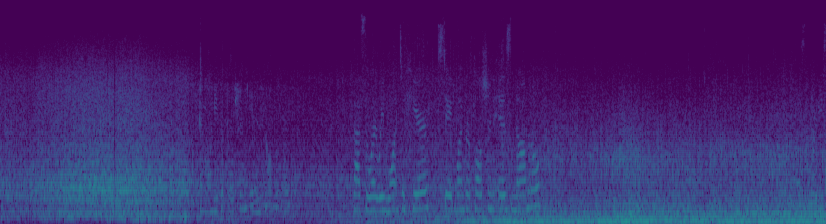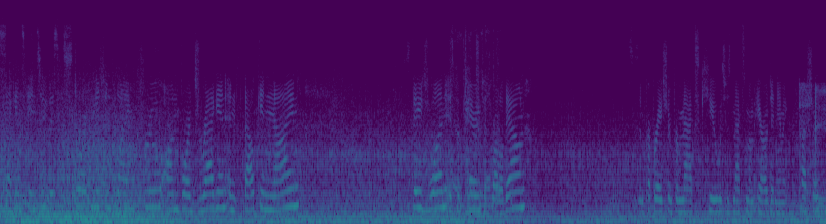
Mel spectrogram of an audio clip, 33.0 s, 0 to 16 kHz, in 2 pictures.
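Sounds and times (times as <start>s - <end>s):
rocket engines deep rumble: 0.0s - 33.0s.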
